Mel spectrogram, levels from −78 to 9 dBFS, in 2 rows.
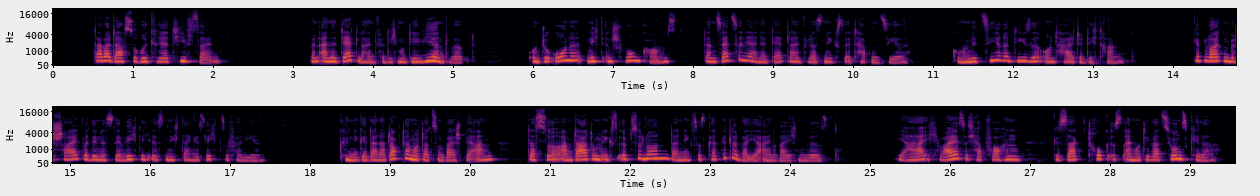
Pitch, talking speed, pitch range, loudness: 220 Hz, 160 wpm, 200-240 Hz, -31 LUFS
